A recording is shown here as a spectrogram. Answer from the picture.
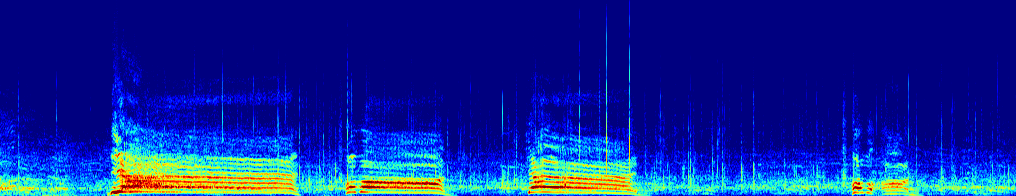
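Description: A man yelling in celebration of a goal: three long, drawn-out shouts, each dropping in pitch as it ends, then a shorter shout near the end.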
